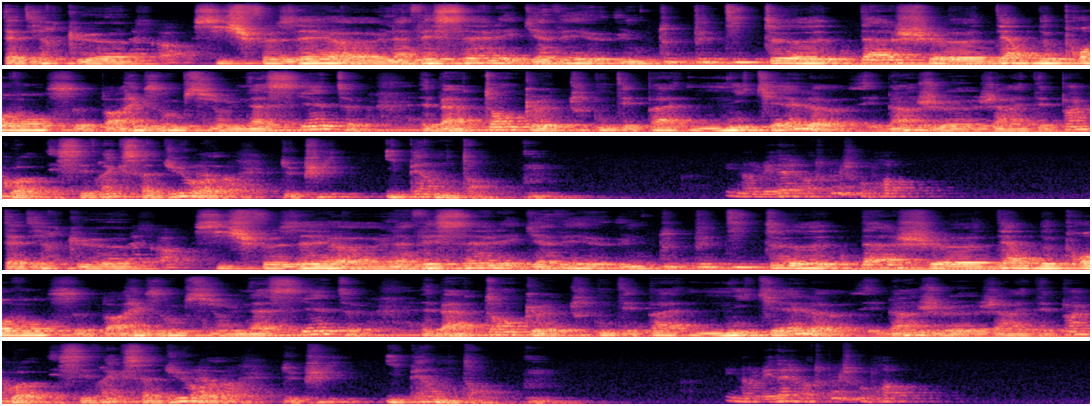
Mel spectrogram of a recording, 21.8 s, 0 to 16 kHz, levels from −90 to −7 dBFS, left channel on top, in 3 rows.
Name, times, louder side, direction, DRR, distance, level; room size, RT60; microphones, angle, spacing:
voice 1, 0.0-0.9 1.3-16.0 16.4-16.7 17.1-18.1, left 1 dB, 55° left, -2 dB, 0.8 m, -18 dB
voice 2, 0.8-1.2 15.8-16.2 19.3-20.4, right 1 dB, 40° right, -3 dB, 0.9 m, -31 dB
sound 1, 2.6-14.6, equal, 80° right, 1.0 m, -32 dB
3.1 x 2.8 x 2.7 m, 0.70 s
head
